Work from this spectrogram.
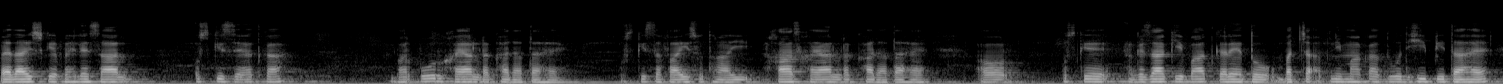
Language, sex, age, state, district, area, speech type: Urdu, male, 18-30, Bihar, Araria, rural, spontaneous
